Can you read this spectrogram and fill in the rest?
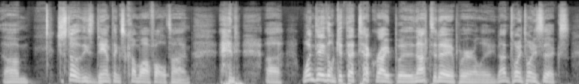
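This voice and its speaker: Male streamer, chatty and quick to laugh, higher-pitched speaking voice. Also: expressive, darkish tone, dry recording, clean studio sound. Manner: chatty, jokey, laughs often, thinks aloud. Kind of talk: casual live gameplay commentary.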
